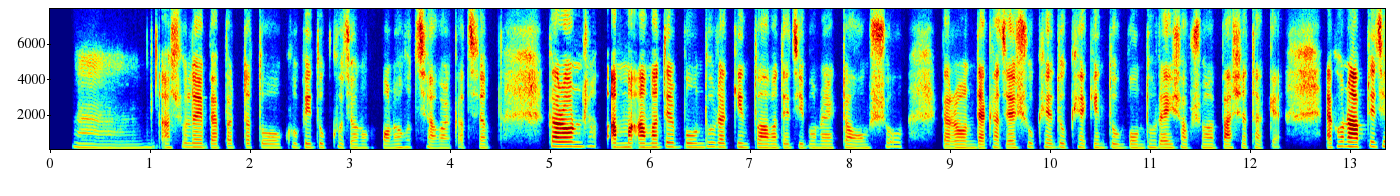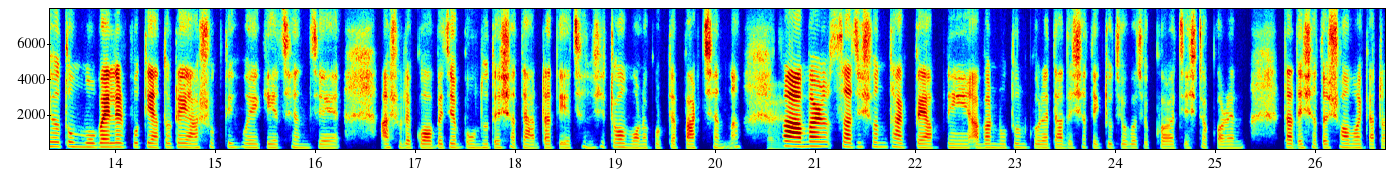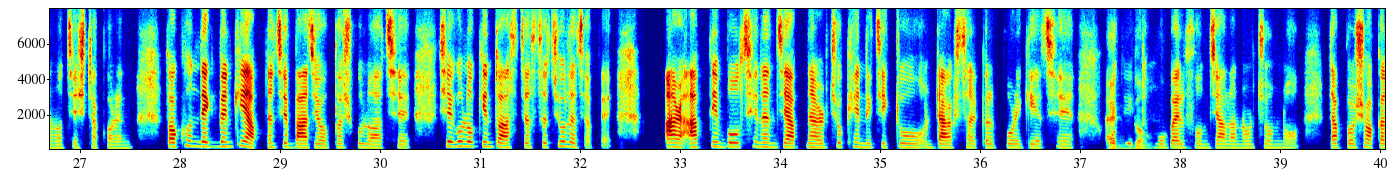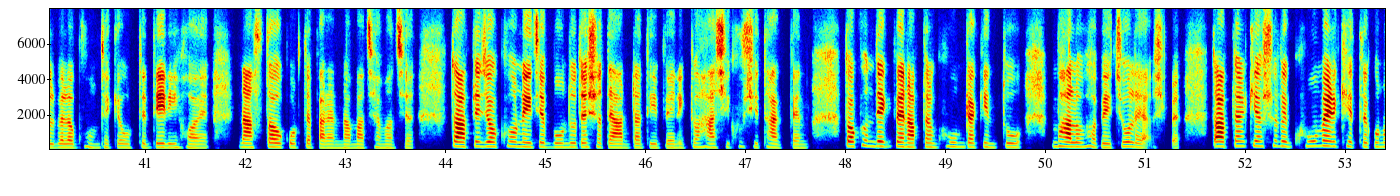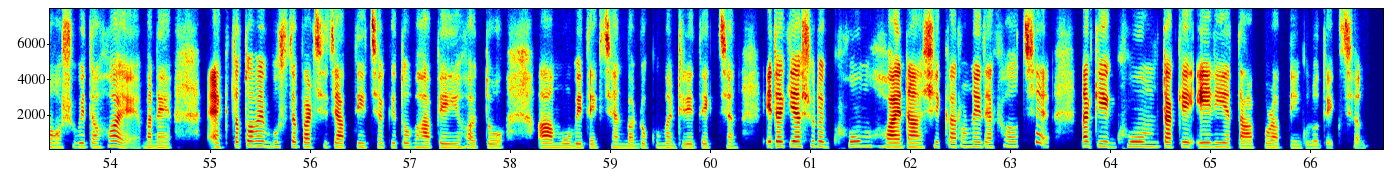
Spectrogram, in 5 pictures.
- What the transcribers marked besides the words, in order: in English: "dark circle"
- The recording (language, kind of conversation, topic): Bengali, advice, রাতে ফোন ব্যবহার কমিয়ে ঘুম ঠিক করার চেষ্টা বারবার ব্যর্থ হওয়ার কারণ কী হতে পারে?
